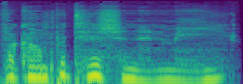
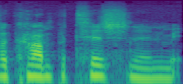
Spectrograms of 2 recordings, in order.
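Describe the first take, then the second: First: It is said in a put-on character voice. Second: It is said in the speaker's ordinary voice.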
